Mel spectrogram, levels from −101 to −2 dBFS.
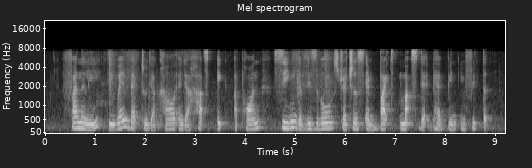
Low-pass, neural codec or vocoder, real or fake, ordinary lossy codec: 7.2 kHz; none; real; none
